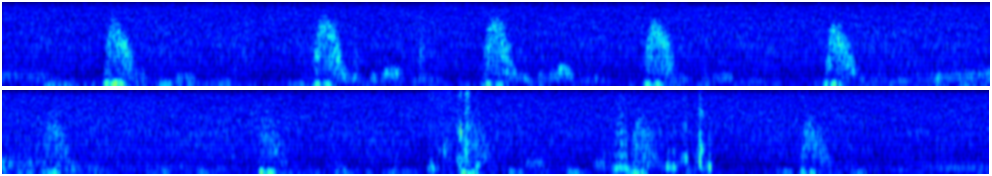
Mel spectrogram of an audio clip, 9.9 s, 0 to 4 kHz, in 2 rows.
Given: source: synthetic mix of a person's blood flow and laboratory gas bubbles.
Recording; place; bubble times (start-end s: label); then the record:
Doppler ultrasound of blood flow; subclavian vein
7.06-7.35 s: bubbles
7.89-8.52 s: bubbles
From the record:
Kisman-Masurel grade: 212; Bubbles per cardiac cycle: several, 3 to 8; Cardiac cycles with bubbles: 1 to 10%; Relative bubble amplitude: moderate (0.250 to 0.450); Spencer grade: 1 (occasional bubble signal discernible with the cardiac motion signal, with majority of cardiac periods free of bubbles); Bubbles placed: anywhere in the cardiac cycle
